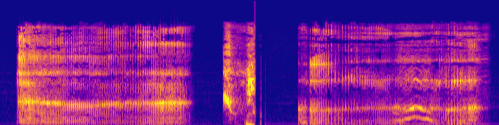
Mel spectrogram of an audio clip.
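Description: Two long, loud, voiced belches separated by a brief noisy burst; burping.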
